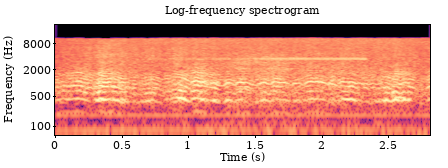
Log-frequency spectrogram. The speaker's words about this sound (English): mosquitoes, the bane of summertime, even more so these days with the threat of West Nile virus lurking in their insistent buzz.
